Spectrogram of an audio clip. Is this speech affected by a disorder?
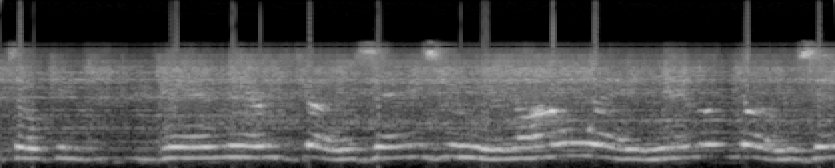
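Yes: brain injury; bicycle accident head injury.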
